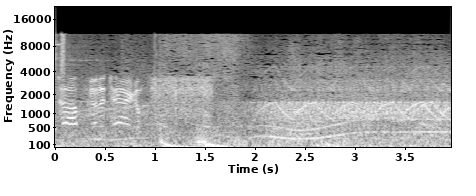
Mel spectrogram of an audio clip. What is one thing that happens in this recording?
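A car crashes into metal with a loud bang.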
